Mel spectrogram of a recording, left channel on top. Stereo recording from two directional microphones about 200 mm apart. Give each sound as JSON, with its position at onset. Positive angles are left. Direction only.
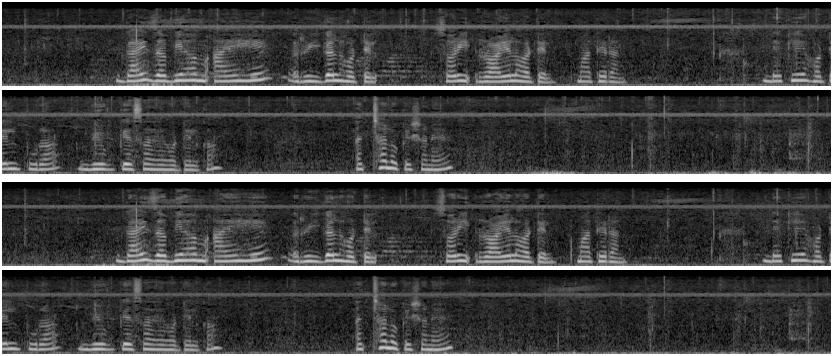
{"t": 1.2, "sound": "speech", "side_deg": -10}
{"t": 7.7, "sound": "speech", "side_deg": 0}
{"t": 11.8, "sound": "speech", "side_deg": -15}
